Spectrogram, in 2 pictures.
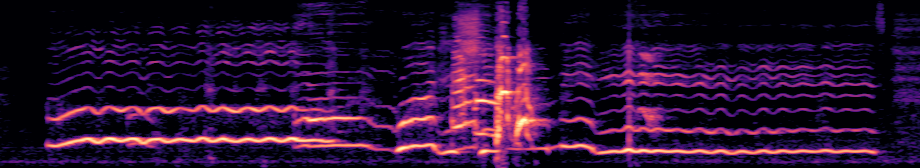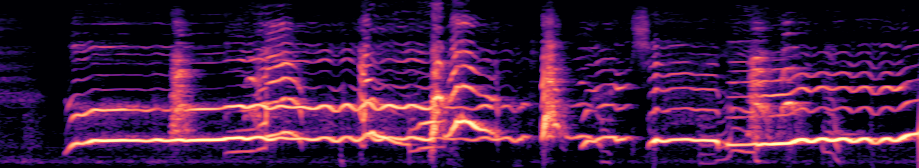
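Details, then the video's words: Several pet pups vocalizing indoors: long, wavering tonal howls held for seconds, sliding up and down, broken by short sharp barks and yelps, with a brief quiet gap midway. "They barking' all the time..."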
